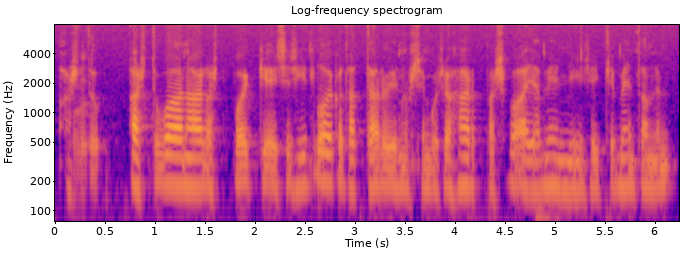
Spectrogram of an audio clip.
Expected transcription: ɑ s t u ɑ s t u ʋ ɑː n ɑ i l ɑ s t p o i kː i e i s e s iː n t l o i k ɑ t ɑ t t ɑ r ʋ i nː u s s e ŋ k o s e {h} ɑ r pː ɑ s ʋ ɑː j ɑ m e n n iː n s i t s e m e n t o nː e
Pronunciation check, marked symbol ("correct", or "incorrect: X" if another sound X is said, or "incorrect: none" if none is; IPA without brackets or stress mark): correct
